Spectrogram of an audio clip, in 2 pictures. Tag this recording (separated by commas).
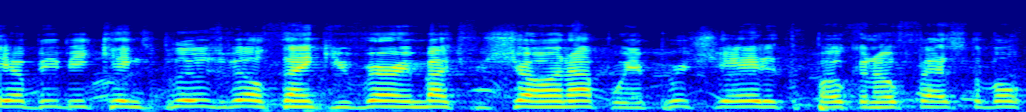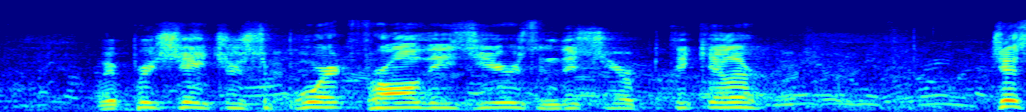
Speech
